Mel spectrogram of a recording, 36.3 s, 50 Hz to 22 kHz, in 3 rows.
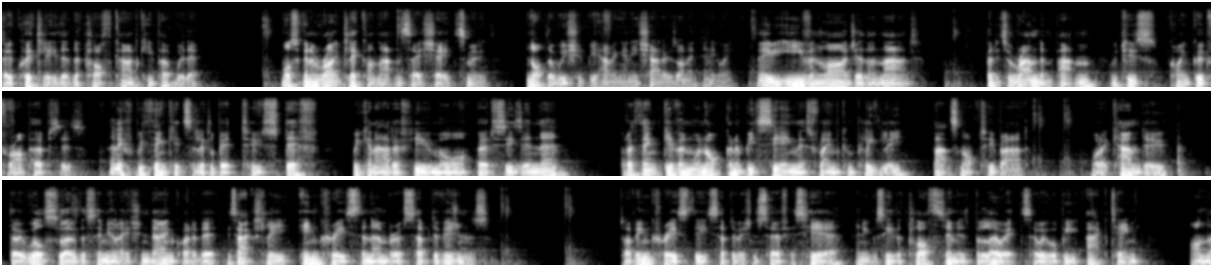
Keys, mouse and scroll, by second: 2.6 right click, 6.4 click, 7.5 click, 10.1-10.4 scroll down 1, 22.4 click, 24.9 click, 29.2 click.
